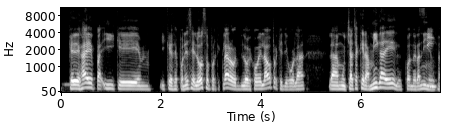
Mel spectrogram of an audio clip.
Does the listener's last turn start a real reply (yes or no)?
yes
